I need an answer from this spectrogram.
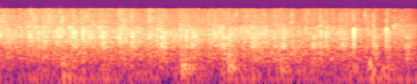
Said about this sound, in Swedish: En applåd för honom.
